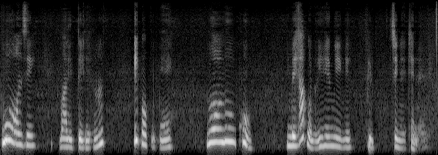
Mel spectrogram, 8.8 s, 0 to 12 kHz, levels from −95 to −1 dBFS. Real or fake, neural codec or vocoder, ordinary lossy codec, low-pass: fake; codec, 24 kHz, 0.9 kbps, WavTokenizer, medium music audio release; none; none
